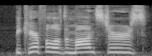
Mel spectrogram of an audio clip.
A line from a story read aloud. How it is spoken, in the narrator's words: Bean shouted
